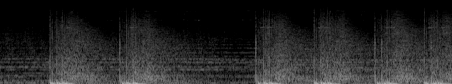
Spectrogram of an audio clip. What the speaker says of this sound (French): je suis tellement déçu du fusil à pompe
